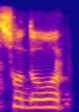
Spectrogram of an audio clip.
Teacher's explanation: اور را کو لاسٹ میں لا کے ہمیں موٹا کر کے چھوڑنا ہے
